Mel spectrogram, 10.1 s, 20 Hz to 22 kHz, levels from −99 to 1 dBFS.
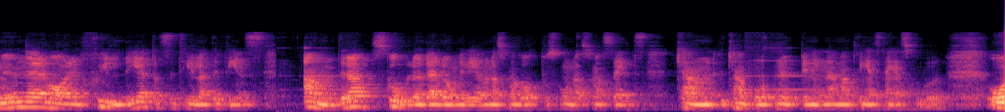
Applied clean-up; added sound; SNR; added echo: neural separator model SepFormer DNS4.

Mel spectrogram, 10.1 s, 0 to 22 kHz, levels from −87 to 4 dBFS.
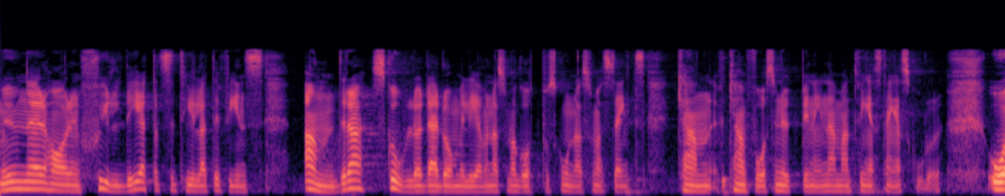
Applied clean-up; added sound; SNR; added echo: none; none; none; none.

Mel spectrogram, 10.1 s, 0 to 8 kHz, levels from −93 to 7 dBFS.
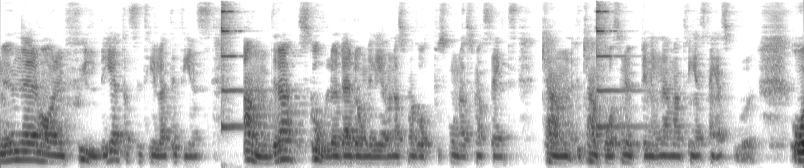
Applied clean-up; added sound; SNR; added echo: classical method WPE with log-MMSE.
